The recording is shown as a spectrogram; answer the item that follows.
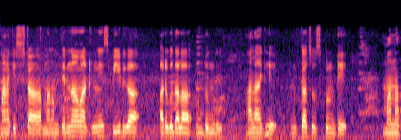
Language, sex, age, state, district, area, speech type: Telugu, male, 18-30, Andhra Pradesh, Bapatla, rural, spontaneous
